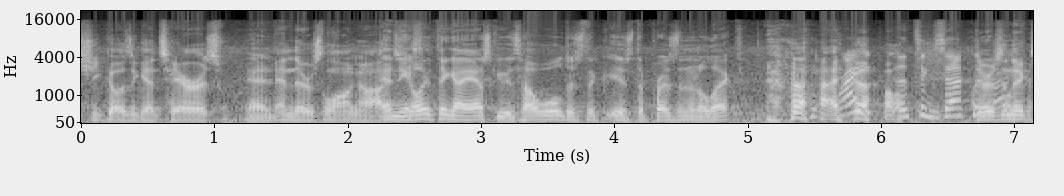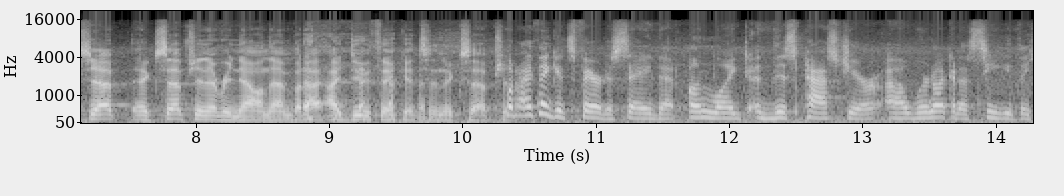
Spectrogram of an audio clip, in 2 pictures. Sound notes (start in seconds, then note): 8.8 laughter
